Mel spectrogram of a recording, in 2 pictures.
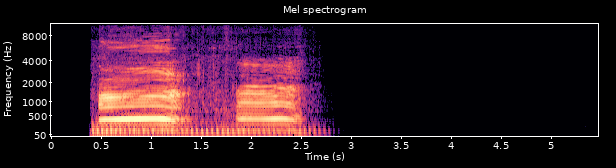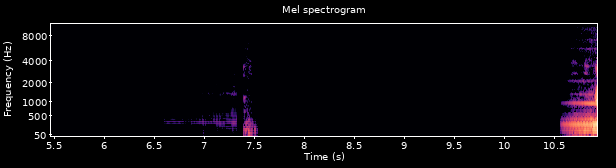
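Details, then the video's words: Cows mooing during herding toward the pen: a loud double moo with falling ends, then long quiet with a faint click, and another moo beginning at the close. "the sound of cows mooing"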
